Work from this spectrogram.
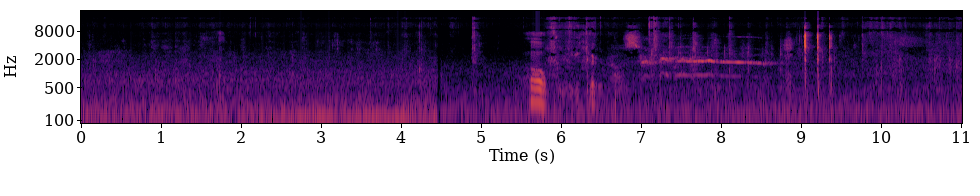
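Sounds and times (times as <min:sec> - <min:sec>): rooster crowing: 0:07.0 - 0:08.8.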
